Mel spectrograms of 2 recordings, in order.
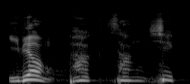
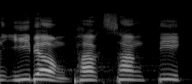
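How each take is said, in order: First: Crisp slow soldier's reply with 이병 박상식 clearly pronounced; military reply. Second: 박상띡 with the s of 식 turned into a hard tt, said slowly and louder; nervous lisping private says 박상띡, 띡 with tense t. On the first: Shown as a demonstration. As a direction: answer like a private reporting in, 식 said with a clean s. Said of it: "이렇게 대답해야 합니다". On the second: Retold or imitated. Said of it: "시옷 발음이 잘 안 되어 디귿 발음으로 하는".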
